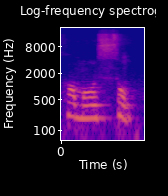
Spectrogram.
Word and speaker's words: commençons: So here I don't want that commenco sound. So what I am doing, I am using the sedile here, a small s. So you will pronounce this as commençons.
